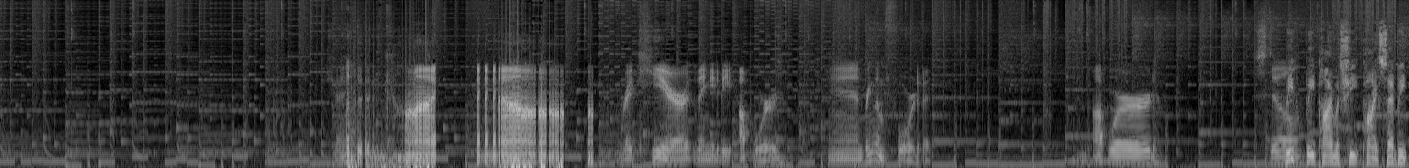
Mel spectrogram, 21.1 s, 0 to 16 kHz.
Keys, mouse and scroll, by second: 1.2 right click, 2.0-4.3 drag, 5.1-8.8 drag, 10.1-11.8 drag, 13.6-15.5 drag, 16.3 right click, 18.5-19.8 drag.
